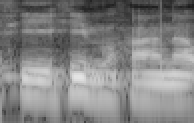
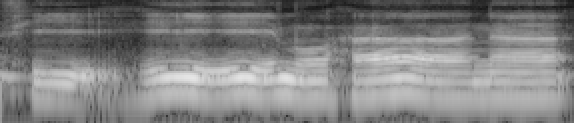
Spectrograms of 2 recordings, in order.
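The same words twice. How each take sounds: First: The final vowel of 'fihi' is short. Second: The final vowel of 'fihi' is lengthened. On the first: "Normal şartlarda fihi muhana olması gereken" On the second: "şeklinde okuyoruz"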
